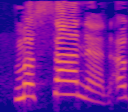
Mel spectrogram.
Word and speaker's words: Mossanen: Mossanen. Okay, I put the accent on the wrong syllable.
